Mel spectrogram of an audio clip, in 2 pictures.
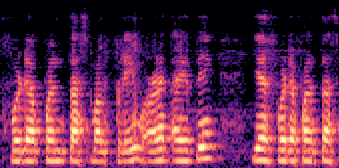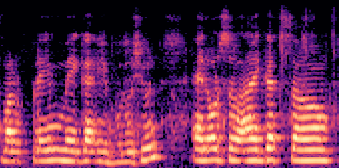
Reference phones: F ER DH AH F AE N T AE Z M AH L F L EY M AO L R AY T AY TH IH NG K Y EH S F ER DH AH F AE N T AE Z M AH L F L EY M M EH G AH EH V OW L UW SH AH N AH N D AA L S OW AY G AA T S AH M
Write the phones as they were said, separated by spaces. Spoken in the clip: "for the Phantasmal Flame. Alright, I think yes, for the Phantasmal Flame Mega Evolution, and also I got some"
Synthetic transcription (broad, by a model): F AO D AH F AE N T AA S M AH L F L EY M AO R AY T AY T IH NG K Y EH S F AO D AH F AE N T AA S M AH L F L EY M M EH G AH EH V OW L UW SH AH N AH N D AA L S OW AY G AA T S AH M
